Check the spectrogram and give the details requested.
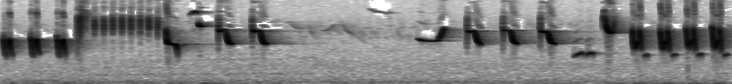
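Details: Nightingale song from a forest: loud chirps, a quick buzzy trill, descending whistled notes, a short silence, then further whistles and a burst of rapid loud chirps.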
